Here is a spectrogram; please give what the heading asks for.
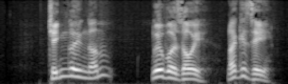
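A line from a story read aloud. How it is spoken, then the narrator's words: Cold, breathless. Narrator (Vietnamese): không tiếng động mà thở hổn hển một hơi, lãnh đạm nói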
